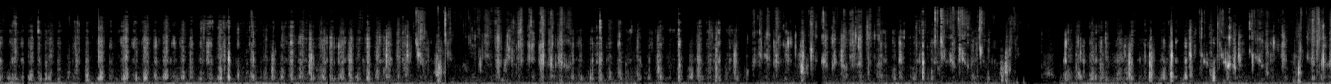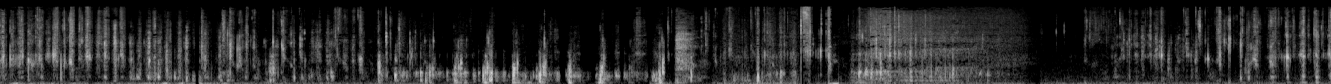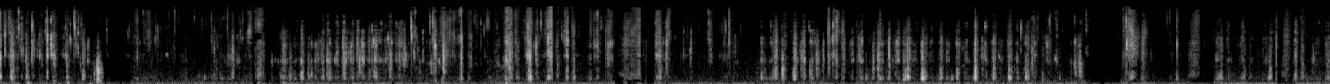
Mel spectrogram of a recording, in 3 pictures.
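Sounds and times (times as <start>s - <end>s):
chewing crisp fried food: 0.0s - 22.8s, 23.7s - 39.9s
sipping through a straw: 19.6s - 23.7s.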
